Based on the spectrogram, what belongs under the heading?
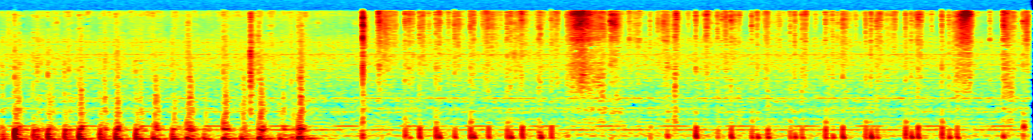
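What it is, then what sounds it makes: Bucket tapped. A bucket is tapped repeatedly in quick, uneven succession. It gives dull, low, short knocks with a faint tonal ring, louder in the first couple of seconds and softer afterward.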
